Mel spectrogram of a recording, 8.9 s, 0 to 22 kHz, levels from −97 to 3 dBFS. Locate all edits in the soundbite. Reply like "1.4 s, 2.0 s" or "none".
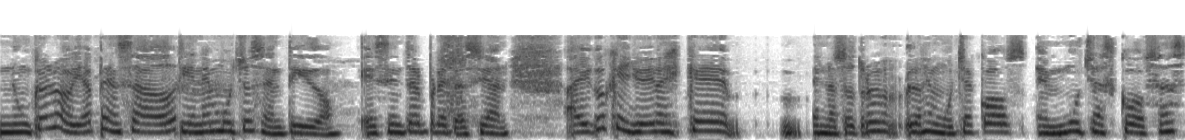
1.3 s, 2.7 s, 4.9 s, 6.1 s, 6.9 s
